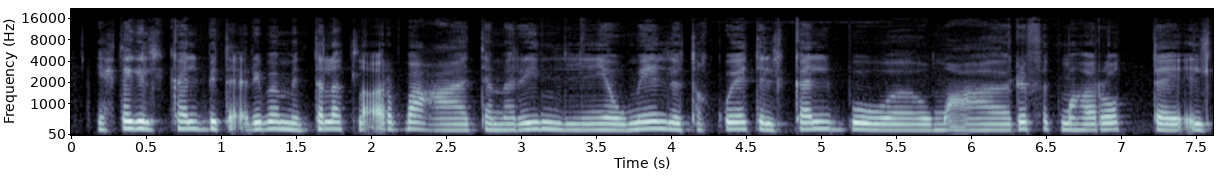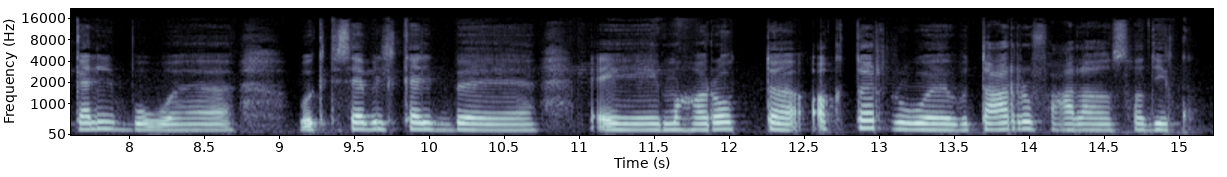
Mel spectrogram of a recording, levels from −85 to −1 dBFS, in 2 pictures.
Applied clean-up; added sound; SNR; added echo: none; none; none; none.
